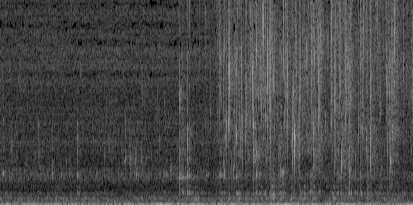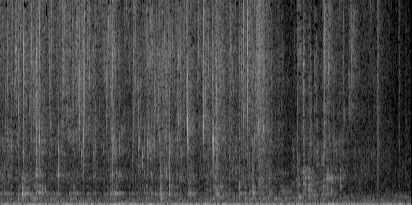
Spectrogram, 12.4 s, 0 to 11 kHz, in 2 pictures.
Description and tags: Washing hands in sink. Recorded on Zoom H6. Recorded close to the sink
